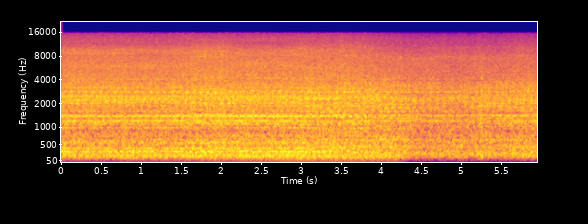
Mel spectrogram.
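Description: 1998 Chevrolet Tracker's four-cylinder engine idling steadily.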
